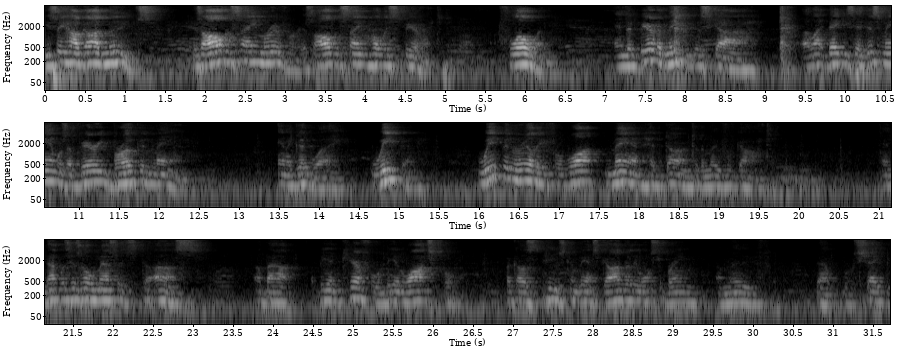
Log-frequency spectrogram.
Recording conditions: echo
